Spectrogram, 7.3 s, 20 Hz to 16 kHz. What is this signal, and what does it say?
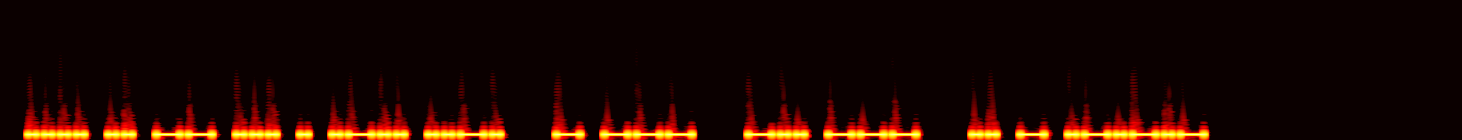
Morse code, heard as a keyed tone, about 30 wpm, 700 Hz. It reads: HIMSELF TO DO IT.
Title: Sentences from Top 1600 Words 30wpm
